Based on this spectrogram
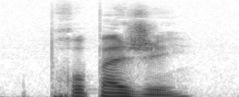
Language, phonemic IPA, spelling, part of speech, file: French, /pʁɔ.pa.ʒe/, propager, verb, Fr-propager.ogg
- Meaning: to propagate, spread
